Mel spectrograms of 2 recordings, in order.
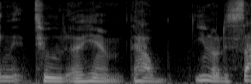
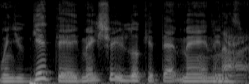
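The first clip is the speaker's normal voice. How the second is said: ordinary delivery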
